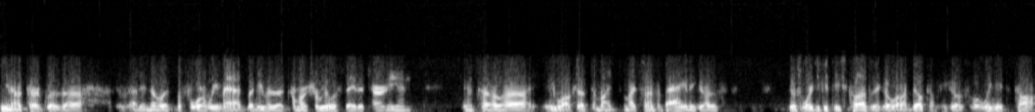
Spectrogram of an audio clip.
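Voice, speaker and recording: Very deep, low pitch from a man, fairly quick delivery, and ordinary pitch variation. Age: 60s. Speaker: custom golf club fitter. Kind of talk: interview. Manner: halting, many fillers and repeats.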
